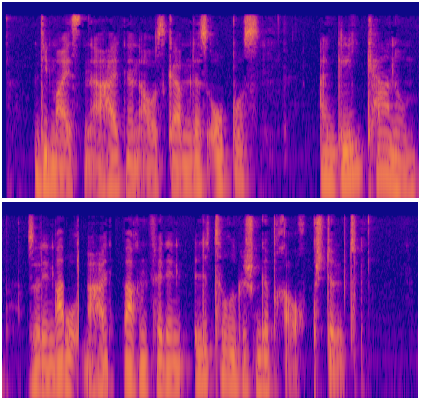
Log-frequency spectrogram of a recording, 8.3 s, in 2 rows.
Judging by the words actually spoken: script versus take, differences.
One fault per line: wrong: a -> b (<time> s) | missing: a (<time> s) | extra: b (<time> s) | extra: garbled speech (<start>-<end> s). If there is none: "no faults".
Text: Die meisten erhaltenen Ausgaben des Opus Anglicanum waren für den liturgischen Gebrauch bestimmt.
extra: garbled speech (4.4-5.3 s)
